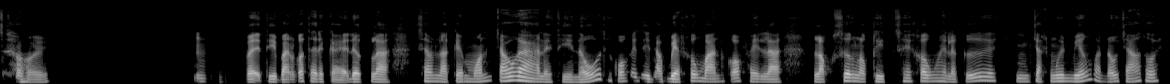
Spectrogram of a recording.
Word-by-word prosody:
Rồi. 115 -3 -2 1.5
Ừm, 140 0 -8 0.4
vậy 125 - +5
thì 130 - +2
bạn 115 -1 +2
có 150 - +3
thể 135 -3 0
được 125 - -1
kể 105 0 +1
được 130 -1 +1
là 120 -2 +4 0.3
xem 145 -1 -1
là 125 -3 +1
cái 135 - 0
món 135 +4 -1
cháo 165 +1 +5
gà 165 -9 +6
này 120 -1 -2
thì 115 -2 -5
nấu 120 - +2
thì - - -16
có 145 - -1
cái 180 - -6
gì 140 - 0
đặc 125 0 -2
biệt 130 -2 +4
không 155 -1 -1
bạn? 135 0 +3
Có 150 - 0
phải 130 -2 -1
là 120 -1 +2 0.3
lọc - - +2
xương, 160 -2 +3
lọc 130 -2 -1
thịt 130 -3 -2
xay 150 -2 -7
không? 145 0 0
Hay 145 -2 -4
là 125 - -1
cứ, 175 +5 0 0.2
ưm, 140 -1 -6
chặt 135 0 -1
nguyên 145 +1 0
miếng 155 +9 +1
và 175 - -5
nấu 135 +1 -1
cháo 135 +1 -2
thôi? 155 -2 -1
135 Hz, 245 wpm, -25 LUFS, 125-150 Hz, 1.5 s, gà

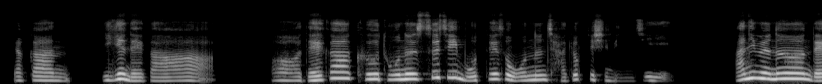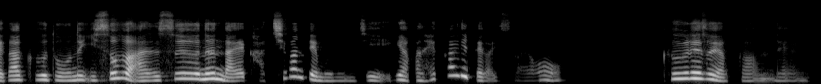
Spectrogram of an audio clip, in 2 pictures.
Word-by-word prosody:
약간 185 -1 -5 0.3
이게 195 +6 +3
내가 170 -1 -6 0.5
어 180 0 -8
내가 240 - +1
그 245 -2 0
돈을 230 +2 +4
쓰지 310 +5 -1
못해서 235 +3 -1
오는 200 +3 -1
자격지심인지 170 - -11 0.6
아니면은 260 +1 +6
내가 200 +3 0
그 210 +1 -2
돈이 190 +1 -4
있어도 255 +8 0
안 175 +3 -3
쓰는 255 +3 +3
나의 170 0 -3
가치관 310 - -6
때문인지 165 -2 -7
이게 210 +5 -9
약간 180 -3 -8
헷갈릴 370 - -1
때가 180 -2 -10
있어요. 180 +3 -18 1.0
그래서 265 -2 +2
약간 160 - -10
네. 85 +1 -23
195 Hz, 245 characters per minute, -21 LUFS, 170-245 Hz, 1.0 s, 아니면은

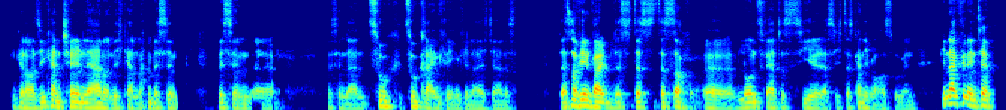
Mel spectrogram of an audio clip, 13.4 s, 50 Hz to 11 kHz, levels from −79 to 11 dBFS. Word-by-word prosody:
Genau, 95 -3 -1
sie 110 +5 -2
kann 115 0 +2
chillen 110 -1 +4
lernen 100 -1 +2
und 90 - -7
ich 90 +1 -6
kann 85 - -5
mal 85 - -9
'n 105 - -2
bisschen 95 -2 -5 0.5
bisschen, 90 -3 -5
äh 80 -1 -8 0.7
bisschen 85 - -12
da 80 -1 -5
'n 85 +1 -13
Zug 120 +4 -2
Zug 120 -2 -2
reinkriegen 85 -3 -4
vielleicht. 75 -2 -10
Ja, 80 - -9
das 75 +1 -16 0.5
das - - +1
ist 140 - -3
auf 135 - +6
jeden 140 -3 +7
Fall 110 -3 +8
das 105 +1 -5
das 110 0 0
das 110 - -1
ist - - -6
auch, 100 -1 +3 0.2
äh, 85 -2 -2
'n 85 - -15
lohnenswertes 95 -2 -2
Ziel, 90 -2 -4
das - - -7
ich - - -16
das 90 0 -10
kann 100 +1 -4
ich 90 -2 -6
mal - - -9
ausprobieren. 75 +1 -14 0.3
Vielen - - -3
Dank 185 -1 +10
für - - +3
den 140 - +5
Tipp. - - +4
95 Hz, 215 wpm, -23 LUFS, 85-110 Hz, 0.7 s, Dank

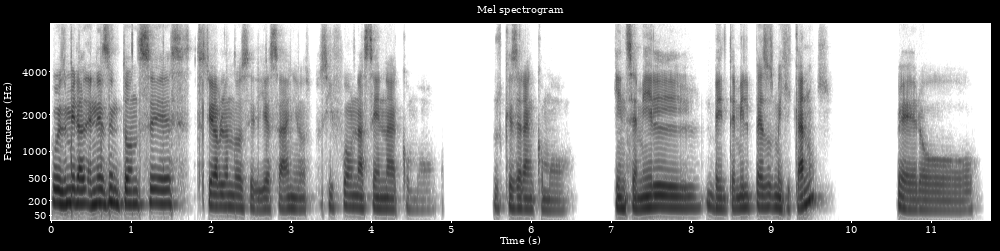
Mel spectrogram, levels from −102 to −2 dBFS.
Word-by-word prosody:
Pues 165 -3 +7
mira, 165 -1 +6
en 160 +2 +6
ese 175 +1 +5
entonces, 165 0 +1
te - - -15
estoy 140 - +1
hablando 135 -1 +1
hace 125 0 -5
10 110 +2 -5
años, 115 0 -3
pues, 120 - -18
sí 130 - -8
fue 130 +3 -6
una 130 -2 -1
cena 115 -3 -2
como, 105 -2 -19 0.7
pues, 120 - -11
¿qué 135 - -4
serán? 115 -2 -1
Como 100 -2 -10 0.5
$15,000, 125 +1 +2
$20,000 120 -1 -2
pesos 130 -1 -1
mexicanos, 160 - 0 0.8
pero, 105 -2 -5
125 Hz, 135 wpm, -23 LUFS, 115-140 Hz, 0.8 s, Pues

